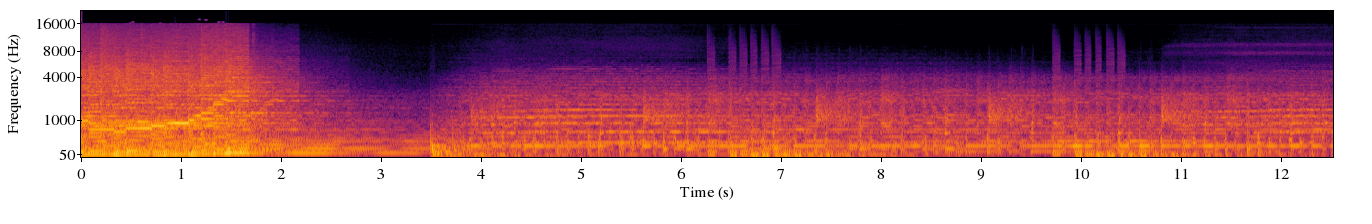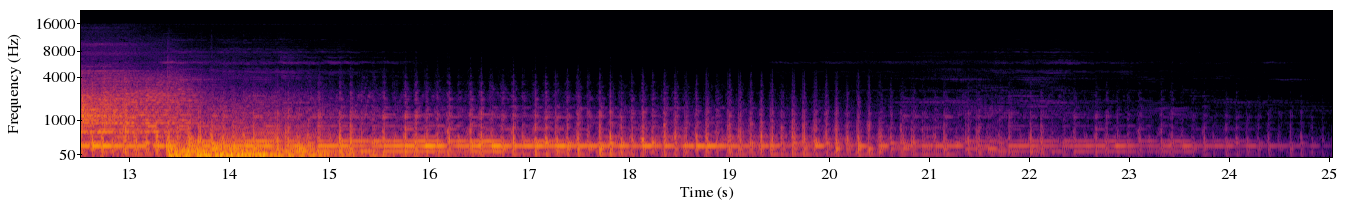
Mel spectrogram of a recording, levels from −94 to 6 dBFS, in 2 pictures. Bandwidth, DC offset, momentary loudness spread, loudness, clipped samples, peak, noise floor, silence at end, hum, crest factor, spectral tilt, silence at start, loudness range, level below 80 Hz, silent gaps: 16.5 kHz; under 0.1%; 21 LU; -19 LUFS; under 0.1%; 0 dBFS; -57 dBFS; 1.45 s; none; 20 dB; -5 dB/octave; 0 s; 19 LU; -26 dBFS; none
